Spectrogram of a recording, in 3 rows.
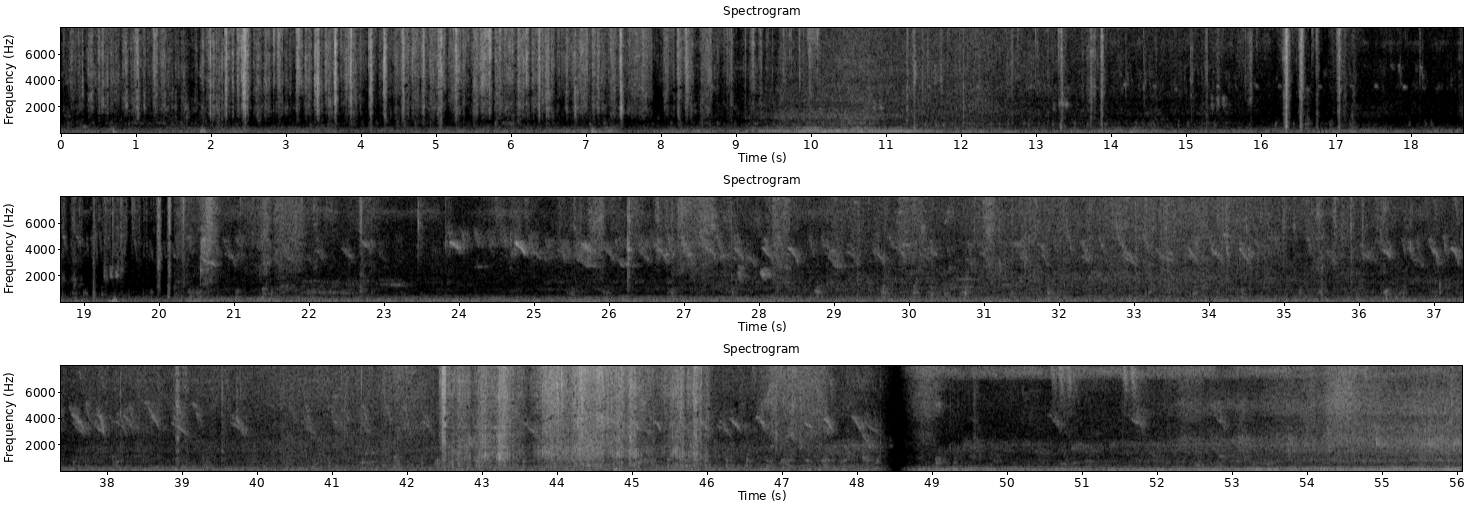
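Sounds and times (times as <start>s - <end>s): birds chirping: 8.5s - 48.5s.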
